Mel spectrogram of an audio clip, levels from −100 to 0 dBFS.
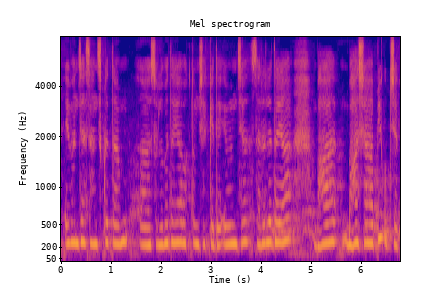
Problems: background sounds at intervals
